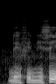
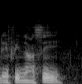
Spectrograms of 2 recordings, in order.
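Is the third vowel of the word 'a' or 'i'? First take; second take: i; a. First: The third vowel is an 'i' sound. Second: The third vowel is an 'a' sound. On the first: The speaker calls it right. "Definisi ya" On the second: The speaker calls it wrong. "bukan definasi"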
